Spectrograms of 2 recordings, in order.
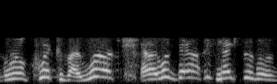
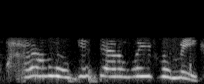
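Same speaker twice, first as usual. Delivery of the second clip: high mock refusal; 8 semitones higher than usual. Teller refusing boyfriend's cream, high mock protest. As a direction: push it away with a squeal. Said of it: "I go".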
